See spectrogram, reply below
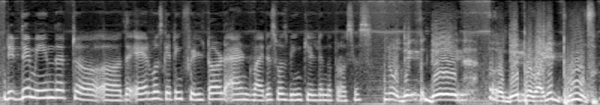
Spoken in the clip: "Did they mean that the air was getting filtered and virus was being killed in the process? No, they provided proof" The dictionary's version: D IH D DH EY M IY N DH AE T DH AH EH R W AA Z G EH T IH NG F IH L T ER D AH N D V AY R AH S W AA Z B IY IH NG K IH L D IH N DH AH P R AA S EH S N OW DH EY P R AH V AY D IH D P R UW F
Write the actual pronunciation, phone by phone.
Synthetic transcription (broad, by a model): D IH D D EY M IY N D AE T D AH EH R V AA Z G EH T IH NG F IH L T ER D AH N D V AY R AH S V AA Z B IY IH NG K IH L D IH N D AH P R AA S EH S N OW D EY P R AH V AY D IH D P R UW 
